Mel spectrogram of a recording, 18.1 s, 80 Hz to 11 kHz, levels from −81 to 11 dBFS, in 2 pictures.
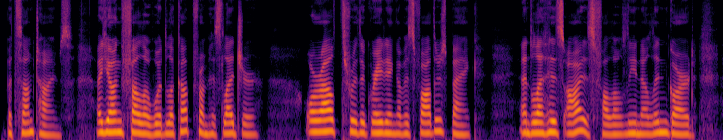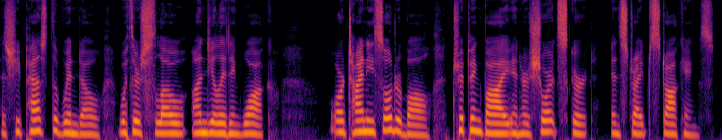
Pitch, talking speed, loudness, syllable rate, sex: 195 Hz, 165 wpm, -17 LUFS, 4.7 syllables/s, female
